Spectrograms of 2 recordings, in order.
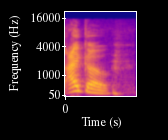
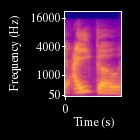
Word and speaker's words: Aiko: It's Aiko. I used to say Aiko, and I realized that there's no other I, you know. It's Aiko.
